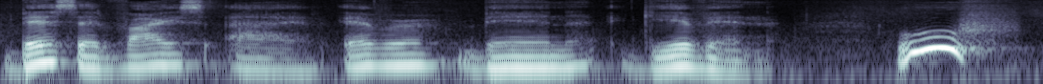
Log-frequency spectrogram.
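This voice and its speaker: A middle-aged man from Louisville, a musician and guest telling stories in casual conversation. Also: very slow. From Louisville, Kentucky. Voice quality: mellowed former high singing voice. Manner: animated storyteller, quoting others with voiced impressions.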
